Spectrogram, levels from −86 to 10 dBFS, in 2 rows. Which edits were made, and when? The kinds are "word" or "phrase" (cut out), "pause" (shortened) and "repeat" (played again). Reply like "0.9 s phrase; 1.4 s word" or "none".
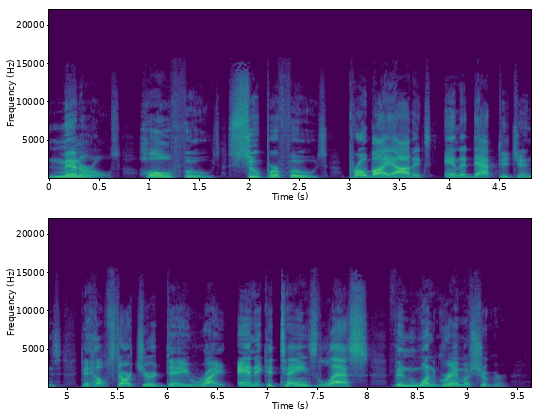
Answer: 6.7 s pause

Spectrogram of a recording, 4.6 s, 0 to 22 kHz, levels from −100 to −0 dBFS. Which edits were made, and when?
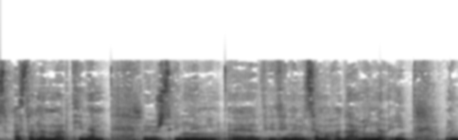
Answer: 1.4 s word

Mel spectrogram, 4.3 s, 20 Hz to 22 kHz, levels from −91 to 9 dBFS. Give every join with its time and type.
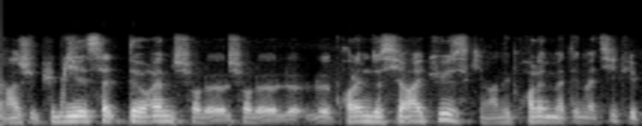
1.5 s repeat

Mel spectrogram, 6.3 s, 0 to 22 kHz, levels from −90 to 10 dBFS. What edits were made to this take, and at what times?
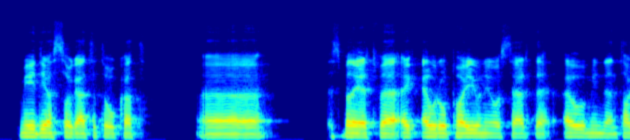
none

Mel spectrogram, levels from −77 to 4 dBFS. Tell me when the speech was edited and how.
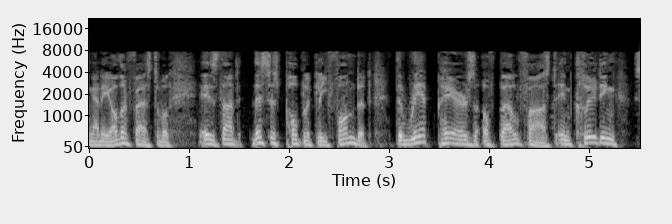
none

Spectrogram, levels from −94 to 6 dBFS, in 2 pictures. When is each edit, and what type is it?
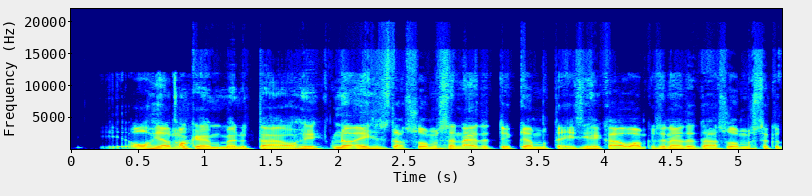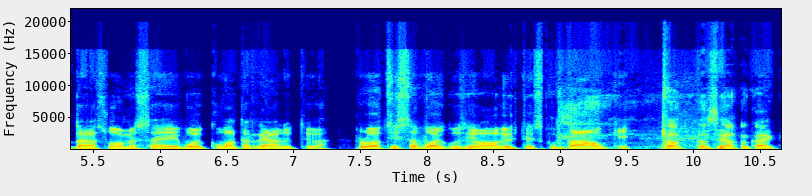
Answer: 1.1 s word; 4.3 s word; 5.3 s word

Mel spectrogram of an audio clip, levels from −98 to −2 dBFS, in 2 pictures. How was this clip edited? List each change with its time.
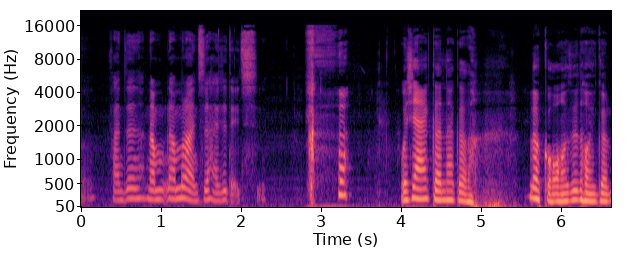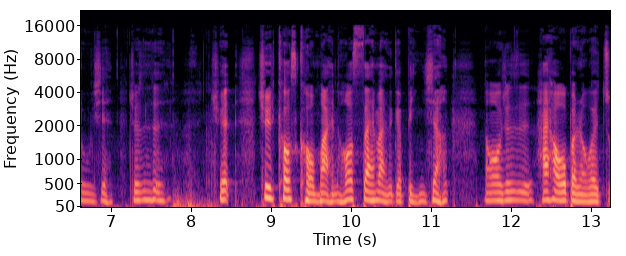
7.1 s pause

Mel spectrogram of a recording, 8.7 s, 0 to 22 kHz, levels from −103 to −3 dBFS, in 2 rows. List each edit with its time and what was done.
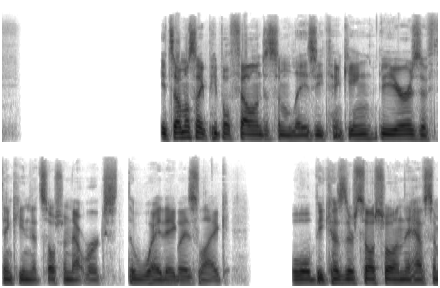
3.8 s phrase; 6.1 s word; 7.3 s word

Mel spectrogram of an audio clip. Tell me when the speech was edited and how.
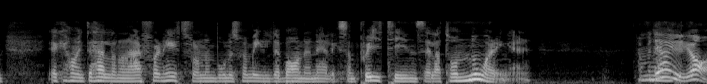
none

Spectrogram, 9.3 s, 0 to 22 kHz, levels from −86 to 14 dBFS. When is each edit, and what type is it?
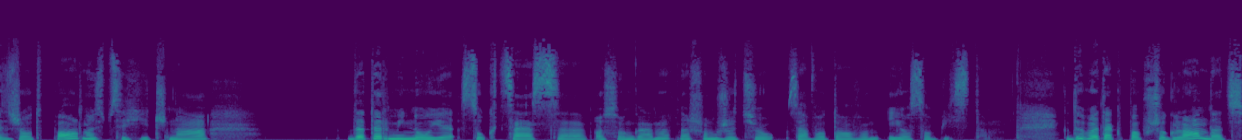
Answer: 4.5 s word

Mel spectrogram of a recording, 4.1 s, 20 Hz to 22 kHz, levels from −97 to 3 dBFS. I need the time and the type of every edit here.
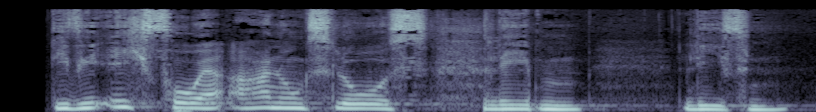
2.4 s word

